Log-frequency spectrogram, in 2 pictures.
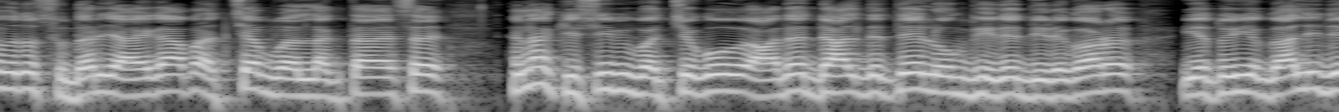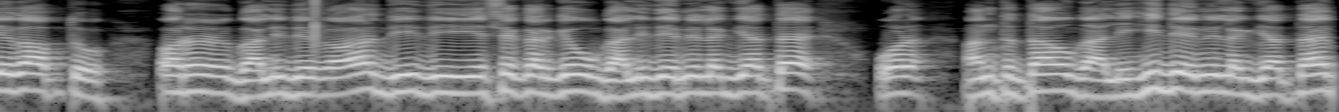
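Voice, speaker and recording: A male English teacher from India, with a fairly high, steady, slightly mellow voice, leads a grammar lesson in a casual style. He works in a moral story, checks on his listeners again and again with repeated tag questions, and dictates at a slower pace.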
